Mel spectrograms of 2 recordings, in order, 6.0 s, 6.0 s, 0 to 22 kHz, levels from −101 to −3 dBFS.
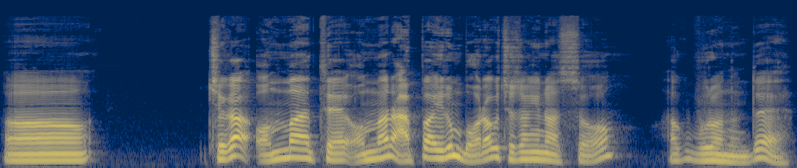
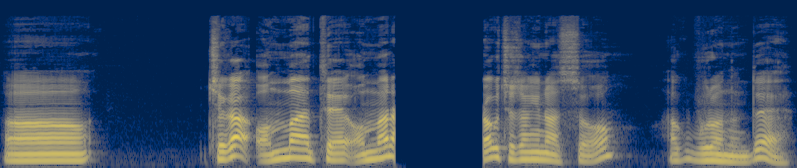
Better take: first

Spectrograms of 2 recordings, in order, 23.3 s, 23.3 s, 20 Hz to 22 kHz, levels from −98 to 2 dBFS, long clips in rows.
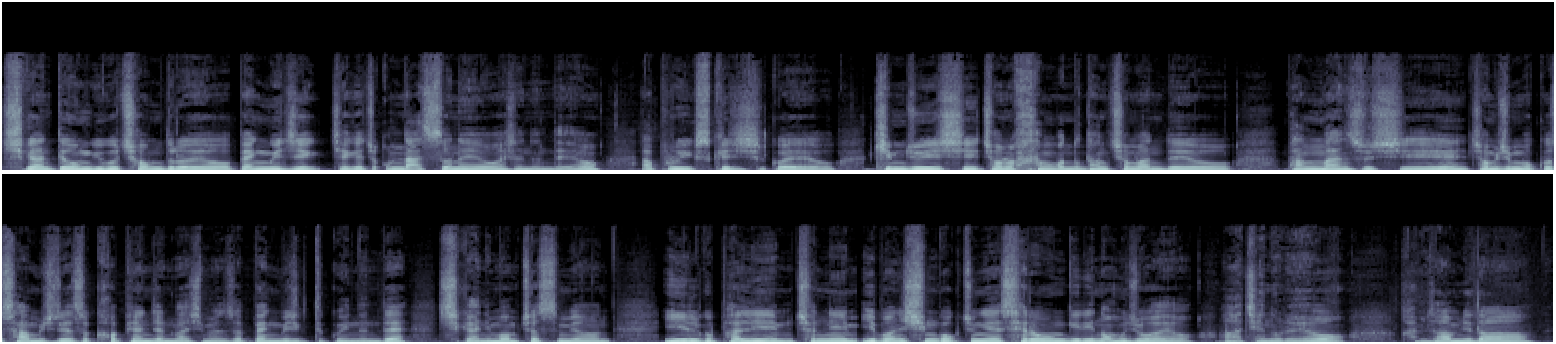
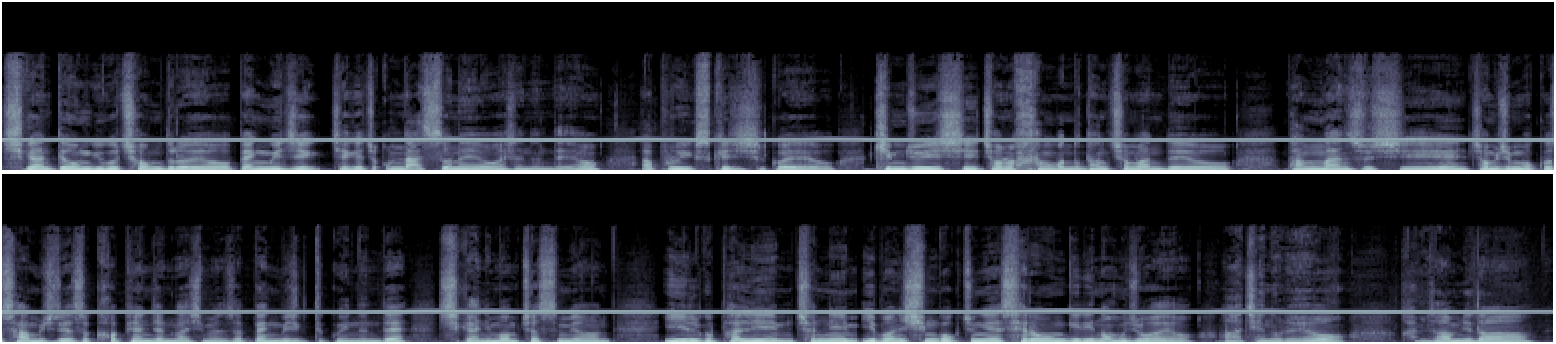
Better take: first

